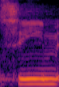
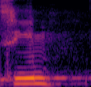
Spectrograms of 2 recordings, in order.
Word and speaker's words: SIEM: We've put SIEM into CIT. Sometimes it's pronounced SIM actually, but I'm going to use SIEM.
